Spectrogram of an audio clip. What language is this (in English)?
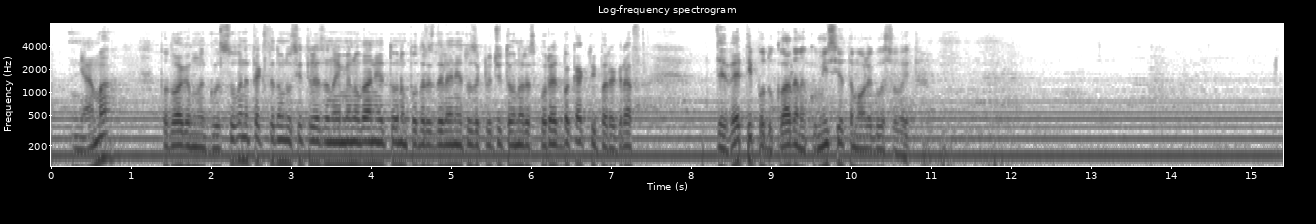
Bulgarian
